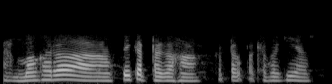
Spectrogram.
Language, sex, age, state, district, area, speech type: Odia, female, 18-30, Odisha, Kendujhar, urban, conversation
